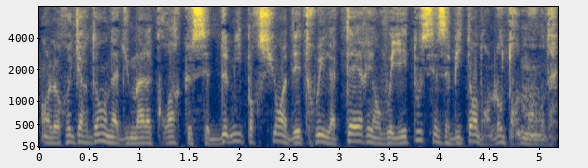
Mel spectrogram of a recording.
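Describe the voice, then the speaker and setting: A man dubbing a grim, scornful sci-fi avenger with measured, contemptuous menace. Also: mid-range voice, a little mellow, close to an everyday voice. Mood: scornful, vengeful. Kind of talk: dubbed film acting. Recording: clearly noisy film clip.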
